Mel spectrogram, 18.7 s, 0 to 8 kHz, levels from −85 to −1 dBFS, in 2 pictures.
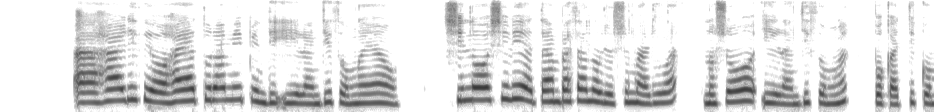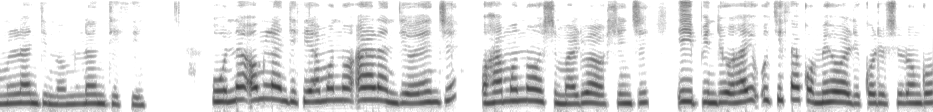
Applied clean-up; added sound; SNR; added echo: neural mask model Resemble Enhance denoiser.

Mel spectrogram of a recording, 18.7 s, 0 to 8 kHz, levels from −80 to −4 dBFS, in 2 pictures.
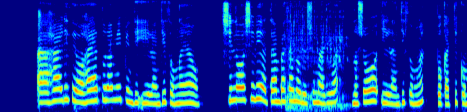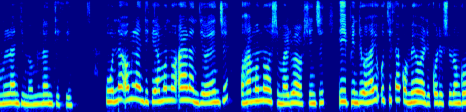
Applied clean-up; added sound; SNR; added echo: classical method log-MMSE.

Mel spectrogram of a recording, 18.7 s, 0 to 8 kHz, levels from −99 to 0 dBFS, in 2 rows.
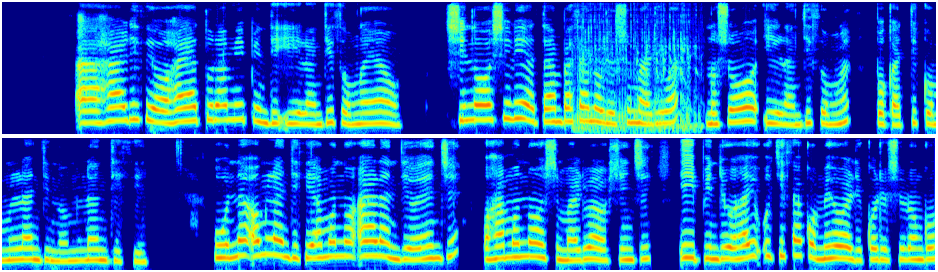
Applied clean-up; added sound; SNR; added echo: none; Gurgling / Liquid; 15 dB; none.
